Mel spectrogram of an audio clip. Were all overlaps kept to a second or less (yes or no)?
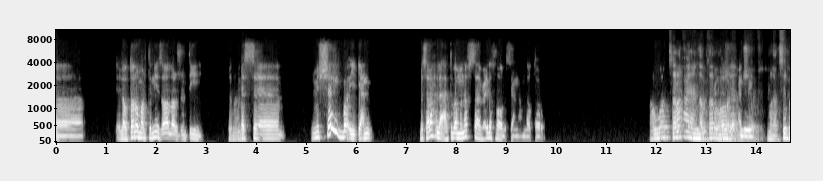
no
